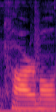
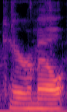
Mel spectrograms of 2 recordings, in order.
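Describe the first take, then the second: First: It sounds like the place name Carmel. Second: It sounds like the full word caramel. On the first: This is how many people in the Midwest say it. The speaker calls it wrong. "A lot of people say caramel" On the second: This is how it is supposed to be said. The speaker calls it right. "instead of caramel"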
